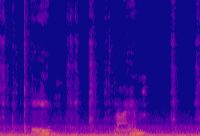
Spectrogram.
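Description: Permanent marker scratching in short strokes on a foam cup as numbers are written around its rim. A woman's voice speaks two short words between the strokes.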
